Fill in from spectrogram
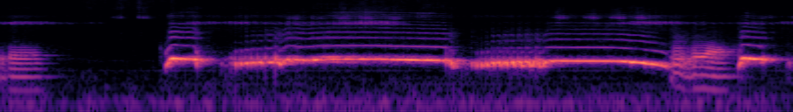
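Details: Lure song of a puter pelung dove, a long-voiced type. A short rough note, a pause, then long drawn-out coos with a faint tremble, a raspy cough-like break, and another coo.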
